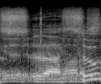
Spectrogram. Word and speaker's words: Sioux: Sioux. That was good. Sioux.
